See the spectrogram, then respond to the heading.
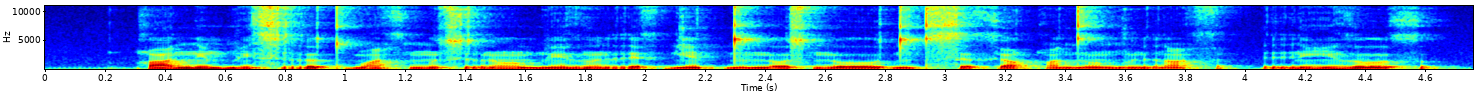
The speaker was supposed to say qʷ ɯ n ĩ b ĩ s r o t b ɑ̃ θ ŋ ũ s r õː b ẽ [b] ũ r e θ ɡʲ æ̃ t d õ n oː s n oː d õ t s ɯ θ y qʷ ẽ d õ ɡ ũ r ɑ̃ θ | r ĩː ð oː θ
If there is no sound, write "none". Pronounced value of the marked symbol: ð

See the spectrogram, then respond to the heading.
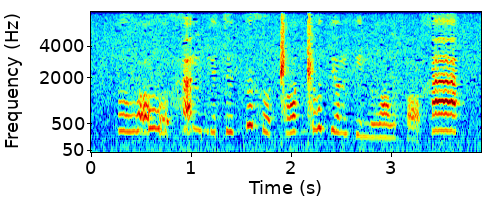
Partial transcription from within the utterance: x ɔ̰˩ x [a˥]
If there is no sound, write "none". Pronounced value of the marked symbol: a˥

